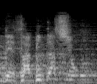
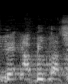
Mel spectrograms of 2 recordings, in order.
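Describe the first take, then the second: First: A z sound links the two words. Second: There is no linking sound between the words. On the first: "pour donner plus de beauté" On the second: "il n'a pas menti"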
